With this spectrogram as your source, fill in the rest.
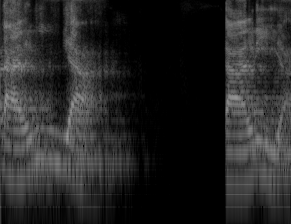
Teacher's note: la fuerza de voz tiene que estar en la cerrada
